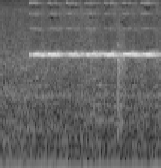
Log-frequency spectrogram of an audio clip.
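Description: Light rail car's electronic alert tone: one steady high beep, starting about half a second in and held for well over a second, over the car's steady low hum.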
